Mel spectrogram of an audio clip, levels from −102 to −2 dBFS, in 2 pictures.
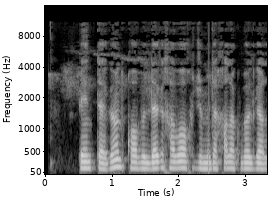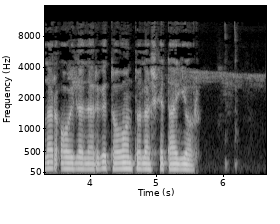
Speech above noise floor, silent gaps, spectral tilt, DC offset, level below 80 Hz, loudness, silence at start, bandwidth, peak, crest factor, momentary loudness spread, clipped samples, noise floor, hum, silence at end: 27 dB; none; -6.5 dB/octave; under 0.1%; -58 dBFS; -25 LUFS; 0.05 s; 11.5 kHz; -8 dBFS; 18 dB; 3 LU; under 0.1%; -52 dBFS; none; 0.45 s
